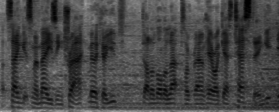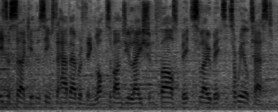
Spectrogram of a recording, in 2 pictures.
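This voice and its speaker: A man commentating on a motor race from a commentary booth, explaining the rules in a measured, informative way. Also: medium pitch, steady tone, music in the background.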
